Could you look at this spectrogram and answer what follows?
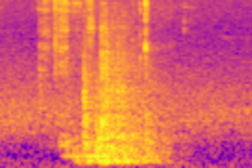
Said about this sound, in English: I knew he could not see the opening of the door. I continued to push the door, slowly, softly.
